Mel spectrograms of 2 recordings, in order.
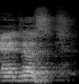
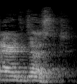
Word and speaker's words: adjust: इसी तरह से ADJUST इसे कहते हैं एडजस्ट, नॉट एडजस्ट।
